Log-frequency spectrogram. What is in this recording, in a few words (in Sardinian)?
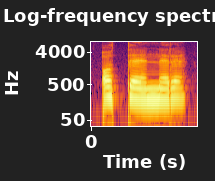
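"otènnere", female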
